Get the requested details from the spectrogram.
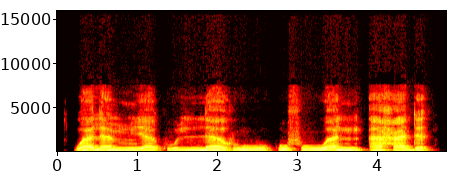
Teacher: On fait la liaison sans prononcer le nun. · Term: idgham bila ghunna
